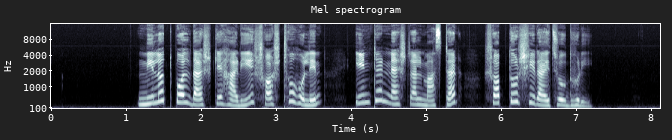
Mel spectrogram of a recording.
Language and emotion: Bengali, neutral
